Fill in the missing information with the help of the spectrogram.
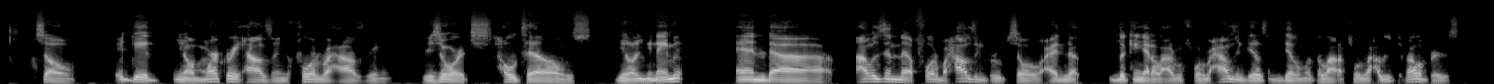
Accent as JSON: {"language": "English", "town": "Miami", "region": "Florida", "country": "United States", "tie": "born or raised there", "said": "So I grew up in Miami, Florida, actually."}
